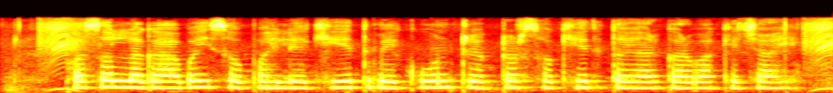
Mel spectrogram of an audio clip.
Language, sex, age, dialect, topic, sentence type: Maithili, female, 18-24, Bajjika, agriculture, question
